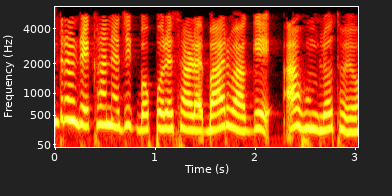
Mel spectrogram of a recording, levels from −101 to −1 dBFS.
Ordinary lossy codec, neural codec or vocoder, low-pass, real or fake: none; none; 5.4 kHz; real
